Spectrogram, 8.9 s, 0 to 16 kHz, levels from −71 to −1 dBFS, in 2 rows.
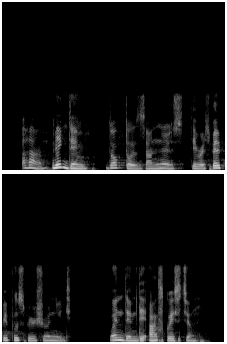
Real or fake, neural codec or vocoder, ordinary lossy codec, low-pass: fake; codec, 16 kHz, 4 kbps, FreqCodec, larger model; none; 7.2 kHz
